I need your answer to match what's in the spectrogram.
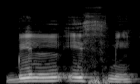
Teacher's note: با کو لام کے ساتھ ملانا ہے، لام میں غنہ نہیں ہوگا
